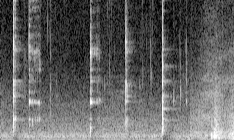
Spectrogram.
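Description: A utensil clinking against a glass bowl while raw fish cubes are stirred, about five sharp clinks with a short ring.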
